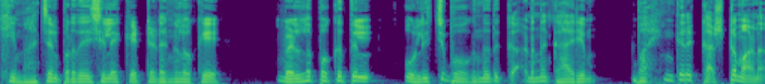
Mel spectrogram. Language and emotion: Malayalam, sad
